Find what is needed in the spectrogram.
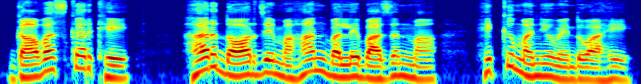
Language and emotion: Sindhi, neutral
